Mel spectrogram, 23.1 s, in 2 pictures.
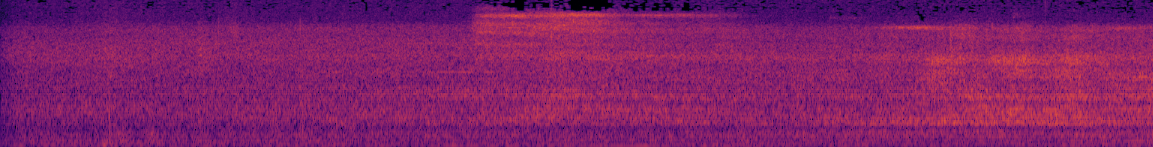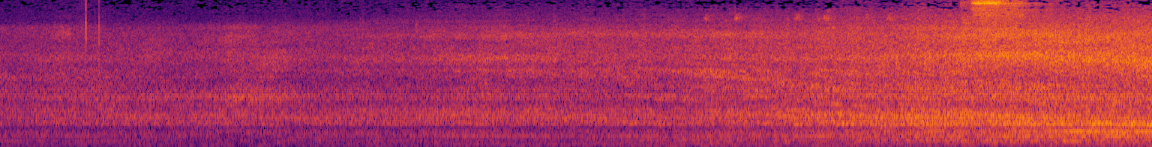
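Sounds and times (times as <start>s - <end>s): passenger train approaching: 0.0s - 23.0s.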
